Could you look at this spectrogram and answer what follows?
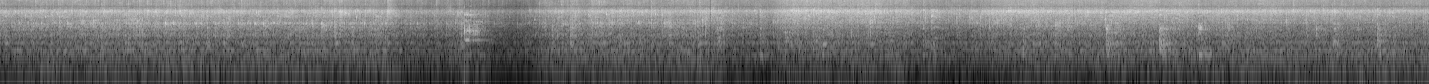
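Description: Sliced onions and curry leaves sizzling in hot oil in a non-stick kadai, stirred with a steel spatula that now and then scrapes and taps against the pan. The sizzle drops briefly about five seconds in.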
